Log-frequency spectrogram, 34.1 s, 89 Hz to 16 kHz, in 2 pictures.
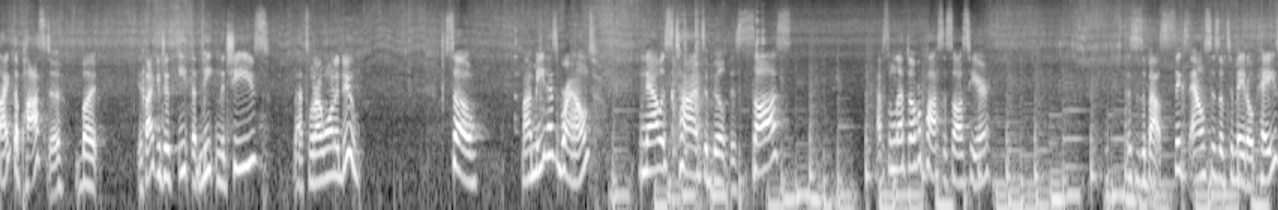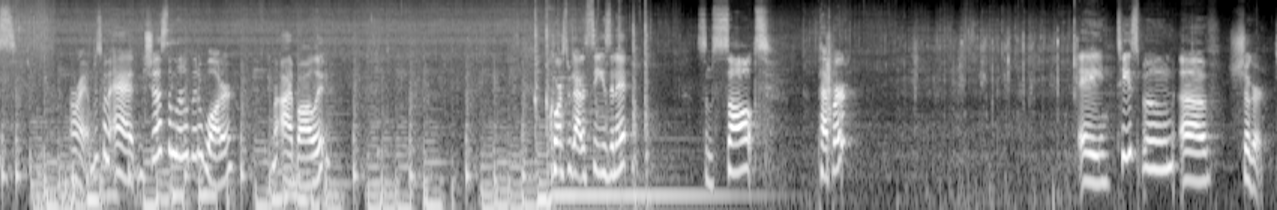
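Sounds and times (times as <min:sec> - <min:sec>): sauce sizzling in a skillet: 0:00.0 - 0:31.6
pepper mill grinding: 0:11.4 - 0:20.6, 0:21.4 - 0:25.6, 0:27.7 - 0:31.5.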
